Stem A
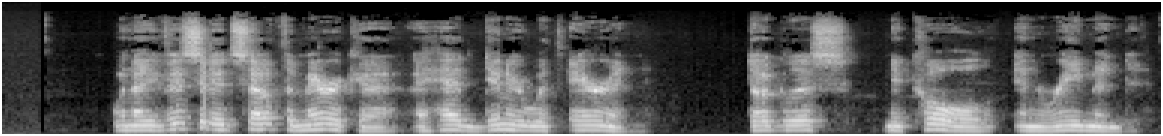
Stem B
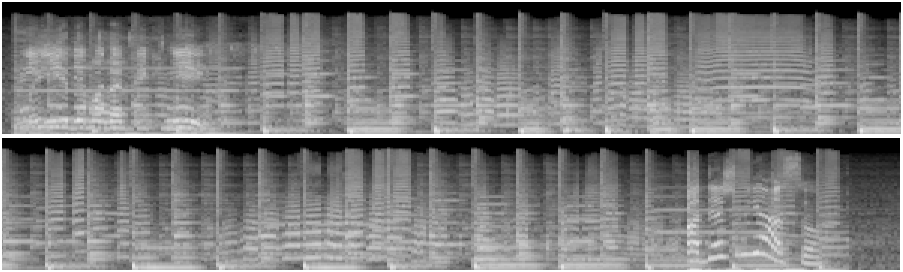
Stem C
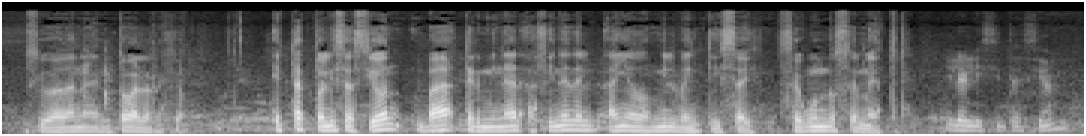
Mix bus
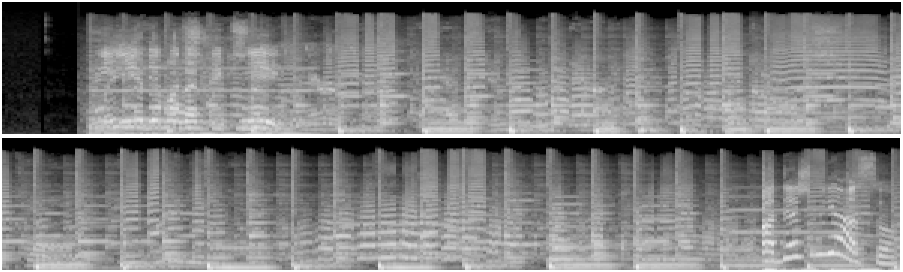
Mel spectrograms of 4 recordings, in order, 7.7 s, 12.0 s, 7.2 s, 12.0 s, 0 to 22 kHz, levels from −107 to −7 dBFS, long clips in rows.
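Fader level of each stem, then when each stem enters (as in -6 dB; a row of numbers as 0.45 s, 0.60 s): -12.5 dB, +2.5 dB, mute; 0.00 s, 0.50 s, mute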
